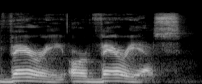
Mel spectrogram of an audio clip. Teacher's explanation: When you use the word various, you need to pronounce that V with a little bit more vibration.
